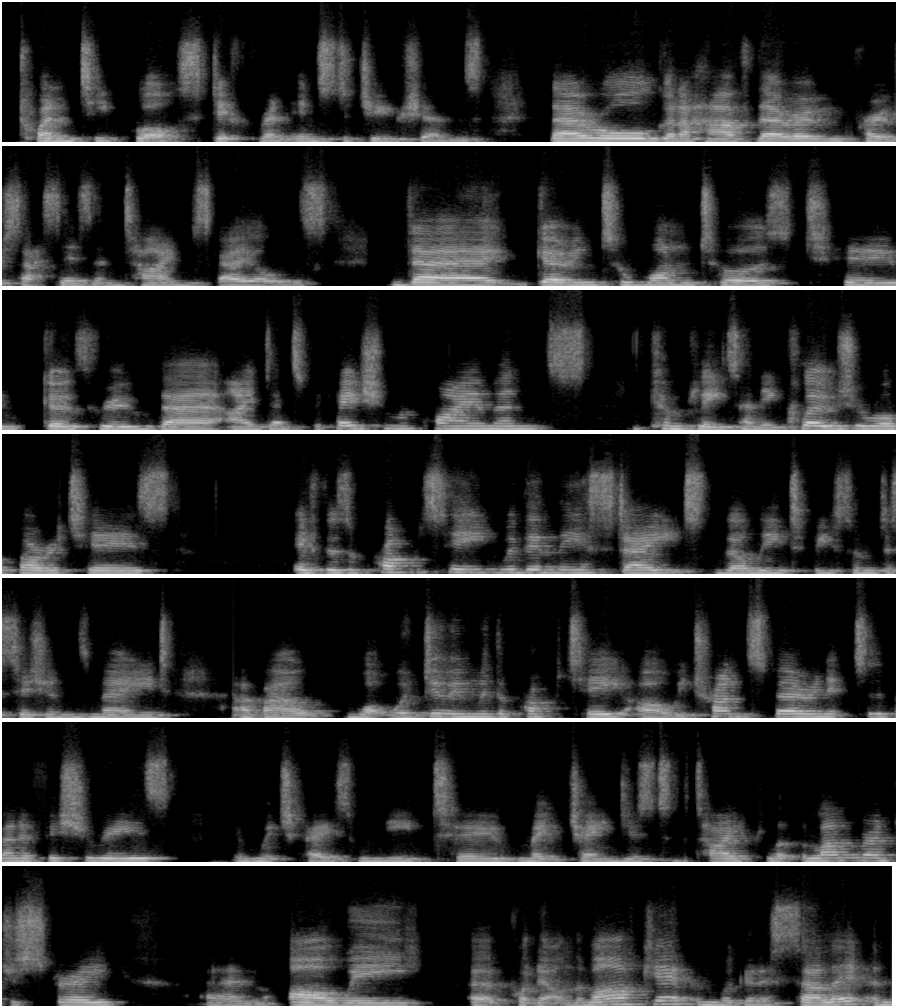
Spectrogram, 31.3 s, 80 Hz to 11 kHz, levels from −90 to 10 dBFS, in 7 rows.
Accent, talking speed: British, 170 wpm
